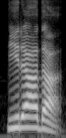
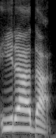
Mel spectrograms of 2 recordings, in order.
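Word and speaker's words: 일하다: ইরাদা, ইরাদা মানে কাজ করা। এখানে রিউল বাচ্চিমের পরে হিউত থাকার কারণে রিউল বাচ্চিমটি হিউতের স্থানে যাবে, তাই উচ্চারণ হবে ইরাদা।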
